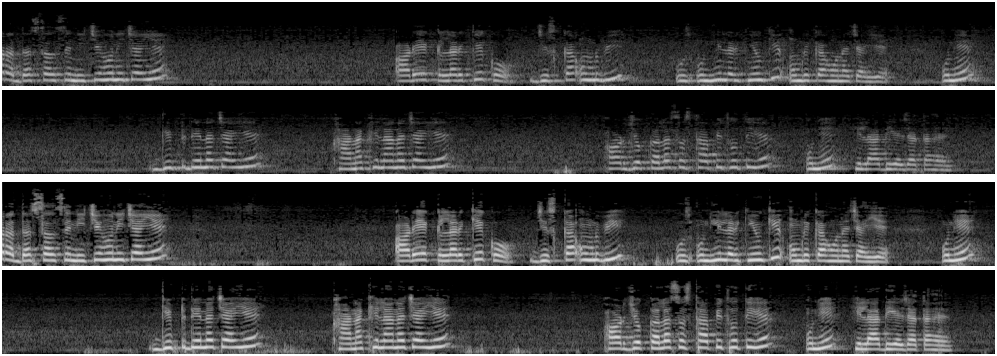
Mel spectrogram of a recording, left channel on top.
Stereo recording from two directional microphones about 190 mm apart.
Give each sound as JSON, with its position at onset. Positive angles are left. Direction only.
{"t": 0.0, "sound": "a woman's voice", "side_deg": -25}
{"t": 3.9, "sound": "a woman's voice", "side_deg": -30}
{"t": 7.2, "sound": "a woman's voice", "side_deg": -30}
{"t": 11.5, "sound": "a woman's voice", "side_deg": -35}
{"t": 16.0, "sound": "a woman's voice", "side_deg": -30}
